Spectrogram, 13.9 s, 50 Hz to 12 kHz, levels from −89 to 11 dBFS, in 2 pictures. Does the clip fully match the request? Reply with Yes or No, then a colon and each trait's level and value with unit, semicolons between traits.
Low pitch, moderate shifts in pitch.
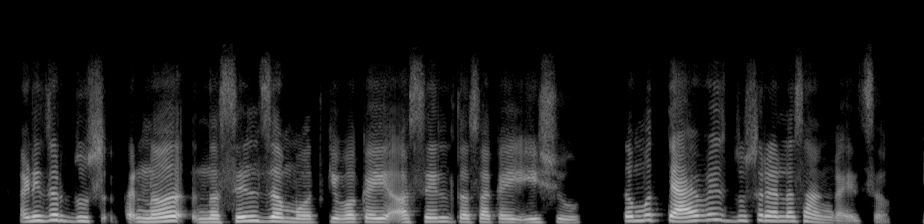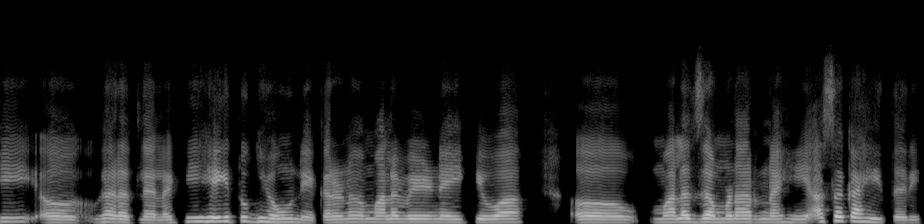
No: medium, 180 Hz; average, 3.7 semitones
